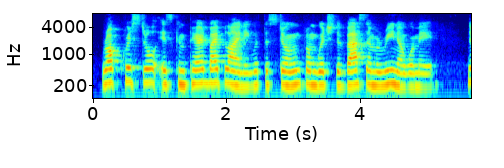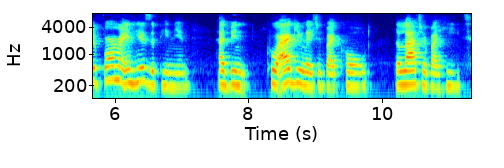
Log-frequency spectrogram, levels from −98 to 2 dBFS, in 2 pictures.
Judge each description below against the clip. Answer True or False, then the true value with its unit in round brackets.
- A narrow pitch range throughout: True (2.3 semitones)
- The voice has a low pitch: False (210 Hz)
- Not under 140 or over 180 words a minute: True (160 wpm)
